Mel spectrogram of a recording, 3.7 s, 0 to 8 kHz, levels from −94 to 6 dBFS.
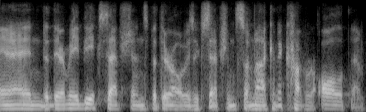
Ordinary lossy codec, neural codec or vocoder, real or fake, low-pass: Opus, 16 kbps; codec, 24 kHz, 3 kbps, HILCodec; fake; 7.2 kHz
